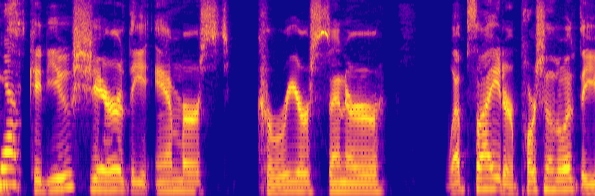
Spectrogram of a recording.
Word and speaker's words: Amherst: And our URL is amherst.edu, and Amherst is AMHERST. The H is silent.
